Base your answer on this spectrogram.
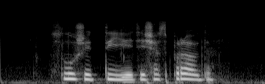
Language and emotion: Russian, angry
